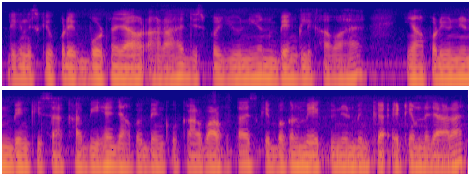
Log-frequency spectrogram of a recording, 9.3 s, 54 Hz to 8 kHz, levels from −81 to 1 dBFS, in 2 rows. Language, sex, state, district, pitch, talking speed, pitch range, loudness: Maithili, male, Bihar, Supaul, 90 Hz, 275 wpm, 85-90 Hz, -32 LUFS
